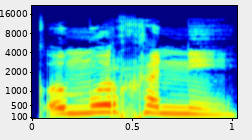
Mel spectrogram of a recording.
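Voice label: "kiummurqin" ergative, Archi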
